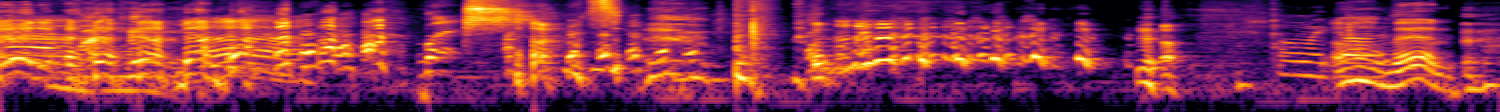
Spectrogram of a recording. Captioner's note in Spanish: risas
